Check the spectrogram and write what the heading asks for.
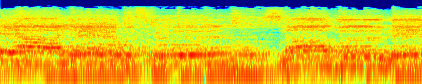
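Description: A group of men singing a worship hymn together into handheld microphones, their voices amplified through the hall's loudspeakers, over steady low accompaniment notes.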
